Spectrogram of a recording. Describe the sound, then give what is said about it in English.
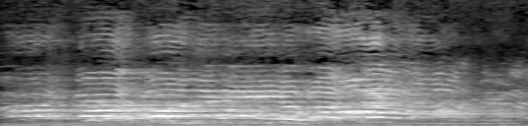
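Many women's voices chant together from balconies and open windows at night in Iran's capital city, above security forces, in a sustained, overlapping crowd, their raised voices blending into a steady, high-pitched wall of sound with no pauses. “These chants spread between buildings and through Iran's capital city over the heads of the security forces below. Nearly all are women's voices.”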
